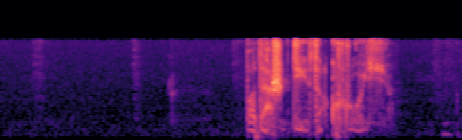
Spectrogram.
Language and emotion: Russian, angry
